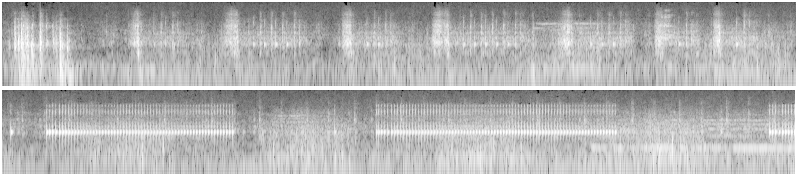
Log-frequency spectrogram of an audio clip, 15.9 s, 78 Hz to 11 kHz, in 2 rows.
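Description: A telephone is dialed to a jewelry shop at 11:30 at night, with bursts of rapid mechanical clicking, followed by two long, steady rings separated by a short pause, fairly loud with no talking.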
